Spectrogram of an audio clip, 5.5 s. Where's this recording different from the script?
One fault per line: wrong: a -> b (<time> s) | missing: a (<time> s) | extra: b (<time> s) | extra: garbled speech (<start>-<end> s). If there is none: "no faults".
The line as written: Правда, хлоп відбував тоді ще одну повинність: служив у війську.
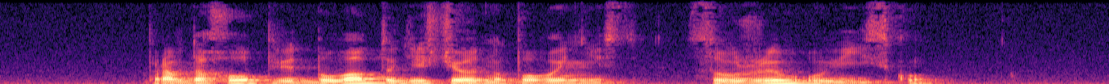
no faults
